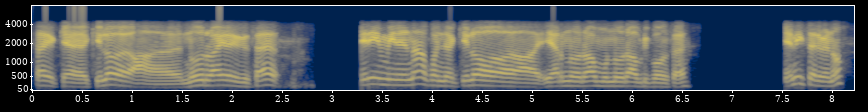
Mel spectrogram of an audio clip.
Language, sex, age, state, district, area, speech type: Tamil, male, 18-30, Tamil Nadu, Kallakurichi, urban, conversation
